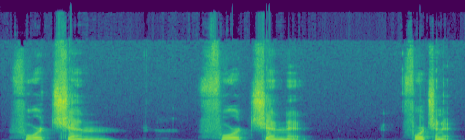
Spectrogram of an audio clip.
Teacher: Also with this word we have tu. Tu in the middle of the word is pronounced ch and not fortu but fort.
